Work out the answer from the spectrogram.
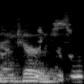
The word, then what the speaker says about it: Antares: Antares, if that's how you pronounce it. Yeah, it's Antares.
